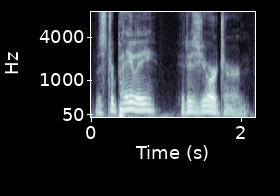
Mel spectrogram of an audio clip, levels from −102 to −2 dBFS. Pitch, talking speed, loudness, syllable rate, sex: 110 Hz, 165 wpm, -15 LUFS, 4.1 syllables/s, male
